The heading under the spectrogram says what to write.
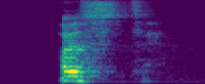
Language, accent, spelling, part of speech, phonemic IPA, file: French, Canada, ost, noun, /ɔst/, LL-Q150 (fra)-ost.wav
- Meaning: host, army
